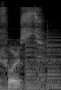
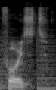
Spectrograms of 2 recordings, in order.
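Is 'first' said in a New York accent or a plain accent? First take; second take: plain; New York. First: It is said in a plain, ordinary accent. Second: It is said in a New York accent.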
